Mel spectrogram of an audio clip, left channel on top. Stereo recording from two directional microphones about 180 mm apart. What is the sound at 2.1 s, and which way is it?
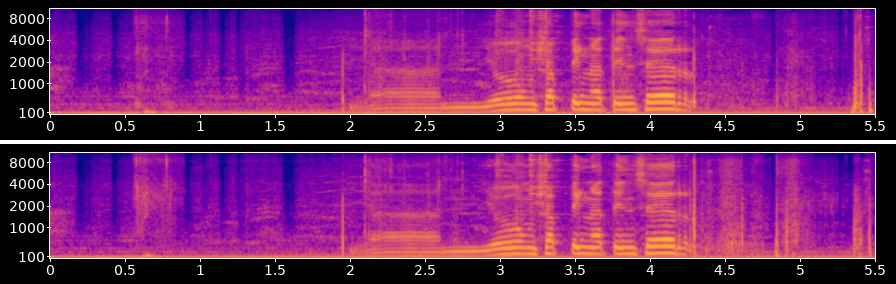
Speech, centre (ahead or behind).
